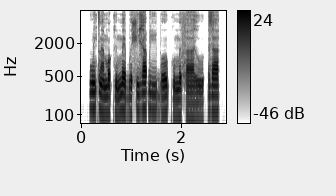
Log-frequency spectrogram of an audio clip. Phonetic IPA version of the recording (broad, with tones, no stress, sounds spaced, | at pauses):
w ĩ˦ t l ã˧ m ɔ˧ k ɨ˨ m ɛ˦˨ b ə˦˨ ʃ i˦ ɣ a˦ ɓ iː˧ b oː˨˦ kʷ ə˧ m ə˧ f aː˨ ɣ u˨ | z a˦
